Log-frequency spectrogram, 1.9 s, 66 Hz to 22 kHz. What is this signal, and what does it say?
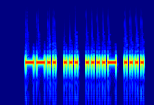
Morse code, heard as a keyed tone, about 34 wpm, 700 Hz. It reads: ZS4H
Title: DXCC-100 Call Signs - 4 Characters - Repeated 3x - 35wpm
